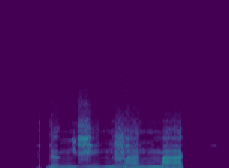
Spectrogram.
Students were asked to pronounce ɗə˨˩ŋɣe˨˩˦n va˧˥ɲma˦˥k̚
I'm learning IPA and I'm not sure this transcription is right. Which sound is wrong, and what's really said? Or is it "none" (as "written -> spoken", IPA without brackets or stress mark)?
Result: ɲ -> n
